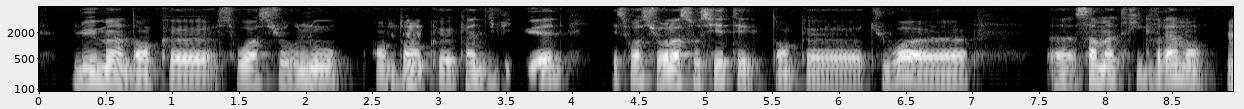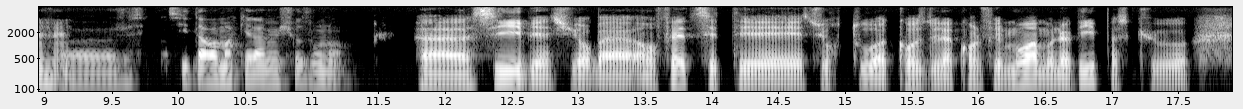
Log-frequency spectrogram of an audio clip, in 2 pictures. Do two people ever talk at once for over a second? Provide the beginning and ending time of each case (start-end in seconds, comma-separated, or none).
none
